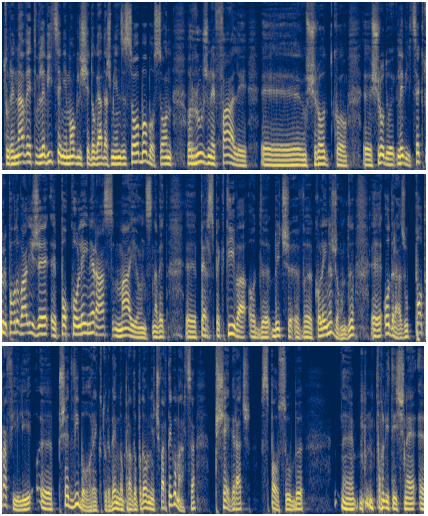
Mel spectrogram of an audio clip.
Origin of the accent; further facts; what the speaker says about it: Italy; Polish is a second language; bo pochodzę z takiego kraju, który jest fantastyczny, ten kraju, który wymyślił prawo, ta rzymska cywilizacja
